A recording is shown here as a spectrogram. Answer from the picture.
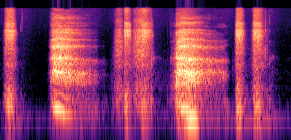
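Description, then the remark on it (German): Two people breathing together: two quick, sniffing nasal inhales followed by a long, breathy sighing exhale, repeated in a steady cycle; fairly loud, with no talking. “Wir atmen doppelt durch die Nase ein und dann mit einem Seufzer aus.”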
